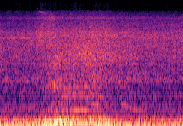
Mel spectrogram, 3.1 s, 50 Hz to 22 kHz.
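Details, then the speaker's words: Mercedes C55 V8 with intake spacers, second start after a mixture adaptation reset, not yet warmed up: revs rise and fall cleanly with no stumble or misfire; feeling much more stable than before. "we should be good to at least drive cuz it's feeling a lot more stable than it was before"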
